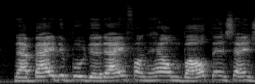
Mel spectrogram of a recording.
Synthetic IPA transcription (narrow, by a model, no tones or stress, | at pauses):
naːbɛjdəbudəɾɛjvɑnɦɛlˠmbɑlˠtɛnzɛjn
